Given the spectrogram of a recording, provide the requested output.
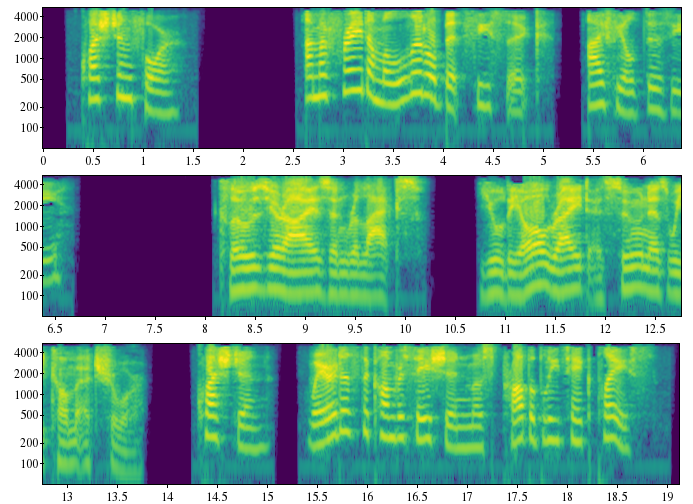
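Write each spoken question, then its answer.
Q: Where does the conversation most probably take place?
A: On a boat.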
